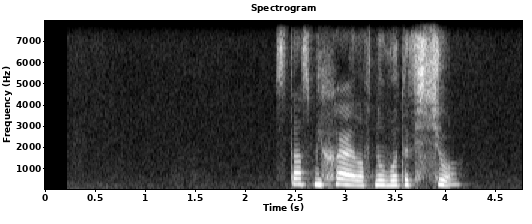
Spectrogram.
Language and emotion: Russian, angry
